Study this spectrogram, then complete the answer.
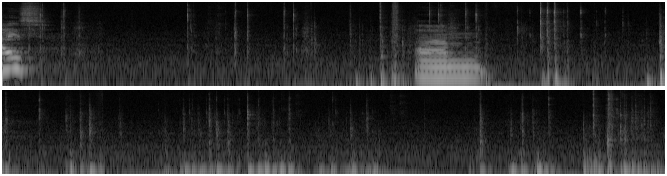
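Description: Computer keys click in quick bursts.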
